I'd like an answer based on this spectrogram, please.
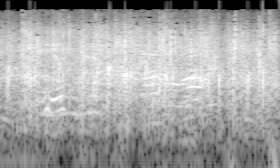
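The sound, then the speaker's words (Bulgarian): Applause for a district mayor introduced onstage at a political gathering: steady, dense clapping throughout, with voices audible within it. “аплодисменти за кмета на район Младост, доктор Цвета Авджиева”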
